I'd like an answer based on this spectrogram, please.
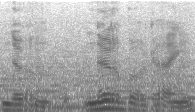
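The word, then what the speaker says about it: Nürburgring: first two laps of the Nuremberg ring actually it's pronounced Nurburgring but you can say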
